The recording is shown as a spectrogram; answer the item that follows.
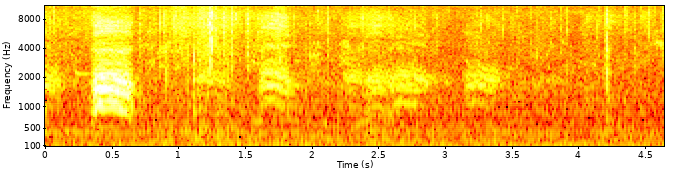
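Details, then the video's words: Crows in a large group, fighting and eating salty food outdoors: one loud harsh caw followed by fainter caws over steady background noise. "Large numbers of Crow ki natural awaaz | Different kauwa ki awaz - Crow Fight & Eating Salty"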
